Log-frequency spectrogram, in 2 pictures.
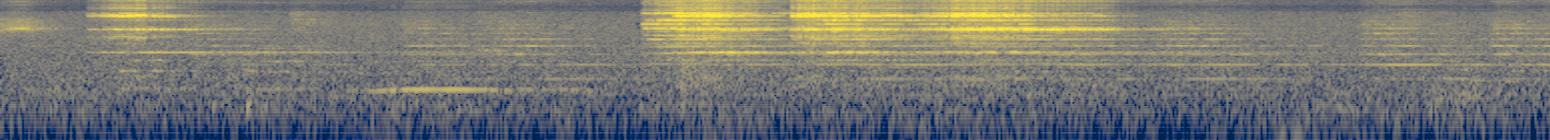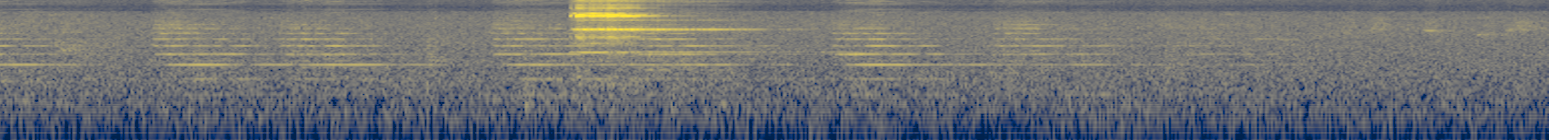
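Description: Altar bells rung by hand in short metallic peals: one about a second in, a longer peal from about four to seven seconds, another just after thirteen seconds and a fainter one near fifteen seconds. The ringing marks a moment of the Latin Mass shortly before communion.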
